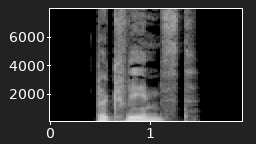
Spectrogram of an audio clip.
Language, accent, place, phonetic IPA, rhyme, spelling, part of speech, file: German, Germany, Berlin, [bəˈkveːmst], -eːmst, bequemst, verb, De-bequemst.ogg
- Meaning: second-person singular present of bequemen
